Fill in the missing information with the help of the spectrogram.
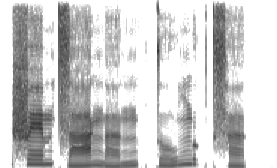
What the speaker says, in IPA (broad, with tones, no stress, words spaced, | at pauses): fɛː˥mt͡saː˨˥ŋɐ˨˥ŋ | t̪o˨˥wŋʊ˥k̚ t͡sʰɐ˨k̚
